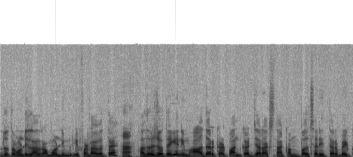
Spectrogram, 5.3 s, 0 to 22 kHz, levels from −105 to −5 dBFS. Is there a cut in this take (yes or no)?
no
